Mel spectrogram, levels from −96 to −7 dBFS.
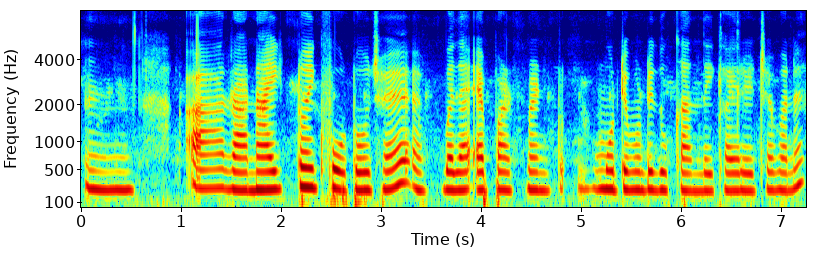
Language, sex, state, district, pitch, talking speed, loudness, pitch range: Gujarati, female, Gujarat, Gandhinagar, 235 Hz, 140 wpm, -16 LUFS, 230-245 Hz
